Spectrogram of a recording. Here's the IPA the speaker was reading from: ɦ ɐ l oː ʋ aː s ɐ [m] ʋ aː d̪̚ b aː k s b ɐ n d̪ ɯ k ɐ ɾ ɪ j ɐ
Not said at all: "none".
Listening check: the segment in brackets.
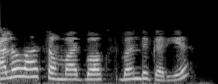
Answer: m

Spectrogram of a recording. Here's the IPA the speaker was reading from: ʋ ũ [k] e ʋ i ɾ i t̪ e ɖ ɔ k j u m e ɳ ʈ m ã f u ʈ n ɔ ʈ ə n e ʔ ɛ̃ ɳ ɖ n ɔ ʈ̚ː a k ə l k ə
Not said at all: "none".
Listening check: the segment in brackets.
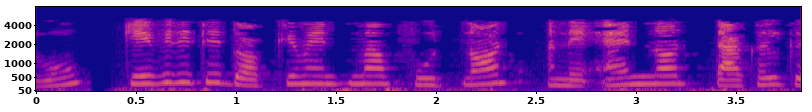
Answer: k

